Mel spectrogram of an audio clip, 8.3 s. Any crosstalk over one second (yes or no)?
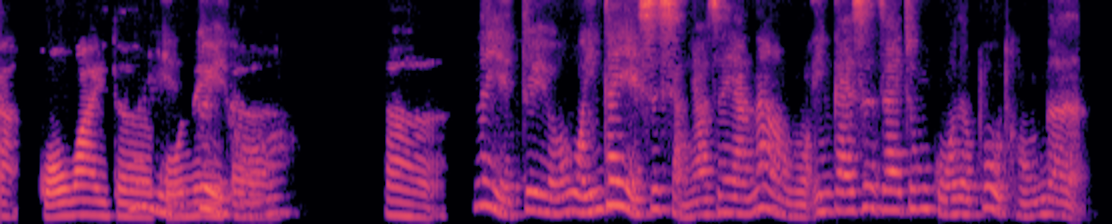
yes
